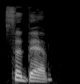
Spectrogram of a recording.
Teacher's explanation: हो जाती हैं जैसे सदा तथा एव शब्दों के मिलने से सदा शब्द की अंतिम ध्वनि आ तथा एव शब्द की पहली ध्वनि ए परस्पर मिलकर ए हो जाती है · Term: संधि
